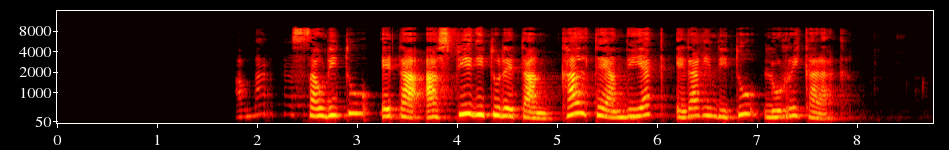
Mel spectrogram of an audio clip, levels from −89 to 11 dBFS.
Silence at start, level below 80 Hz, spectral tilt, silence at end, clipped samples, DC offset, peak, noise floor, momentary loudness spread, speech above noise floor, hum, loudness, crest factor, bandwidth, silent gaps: 1.8 s; -72 dBFS; -3 dB/octave; 0.9 s; under 0.1%; under 0.1%; -2 dBFS; -73 dBFS; 10 LU; 51 dB; none; -22 LUFS; 22 dB; 9.4 kHz; none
